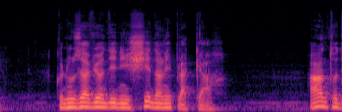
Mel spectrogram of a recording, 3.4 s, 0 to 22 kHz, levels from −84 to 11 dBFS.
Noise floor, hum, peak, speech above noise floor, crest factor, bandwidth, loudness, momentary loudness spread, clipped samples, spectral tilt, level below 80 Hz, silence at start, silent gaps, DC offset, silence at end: -50 dBFS; none; 0 dBFS; 32 dB; 20 dB; 13.5 kHz; -19 LUFS; 12 LU; under 0.1%; -6 dB/octave; -48 dBFS; 0.55 s; none; under 0.1%; 0 s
